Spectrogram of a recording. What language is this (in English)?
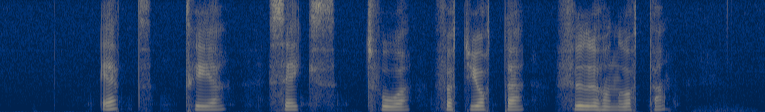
Swedish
